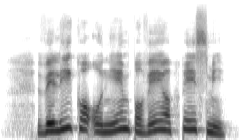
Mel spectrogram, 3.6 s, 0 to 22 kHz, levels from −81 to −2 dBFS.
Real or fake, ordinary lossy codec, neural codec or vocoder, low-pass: fake; none; codec, 44.1 kHz, 7.8 kbps, DAC; 19.8 kHz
